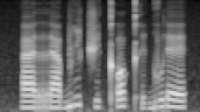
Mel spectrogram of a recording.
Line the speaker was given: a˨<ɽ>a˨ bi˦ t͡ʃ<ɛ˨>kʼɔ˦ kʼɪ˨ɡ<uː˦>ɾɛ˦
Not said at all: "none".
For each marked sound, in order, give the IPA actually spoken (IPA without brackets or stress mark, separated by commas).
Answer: r, ɪ˨, u˦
